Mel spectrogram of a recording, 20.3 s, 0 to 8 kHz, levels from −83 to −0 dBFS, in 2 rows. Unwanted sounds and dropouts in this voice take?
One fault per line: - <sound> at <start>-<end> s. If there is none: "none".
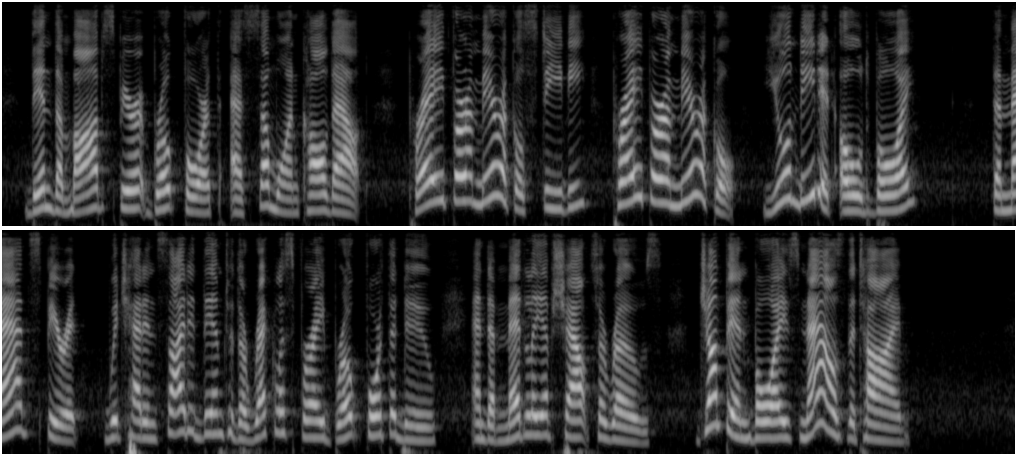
none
